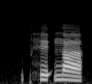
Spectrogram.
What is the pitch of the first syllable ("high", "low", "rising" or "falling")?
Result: high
